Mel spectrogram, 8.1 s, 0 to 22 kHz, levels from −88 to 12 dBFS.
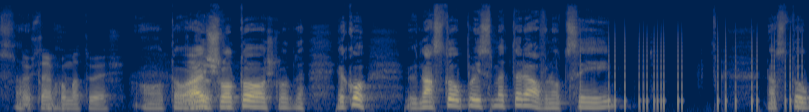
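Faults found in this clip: Train of clicks, 5.80–8.03 s, starting right after "nastoupili jsme teda v". Likely interference from nearby equipment or a faulty connection or power supply injecting repeated pulses into the signal path. Result: around twenty similar clicks at roughly 10.4 per second, irregularly spaced, ticking and popping over the speech through to the end. Peaks sit roughly 10 dB above the signal, so the clicks stand out clearly rather than hiding under the speech.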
